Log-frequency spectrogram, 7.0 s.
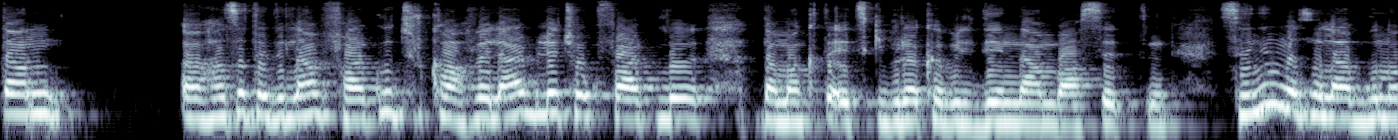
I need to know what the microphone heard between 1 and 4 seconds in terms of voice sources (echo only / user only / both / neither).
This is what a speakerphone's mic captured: echo only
